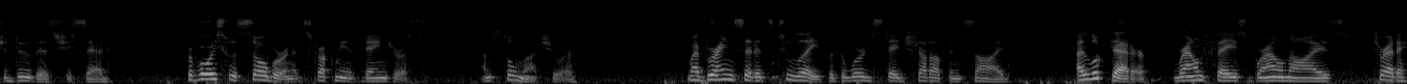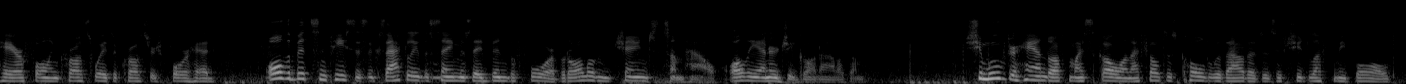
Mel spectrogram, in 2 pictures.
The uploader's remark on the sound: the Cream of Cornish event at the 2022 North Cornwall Book Festival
